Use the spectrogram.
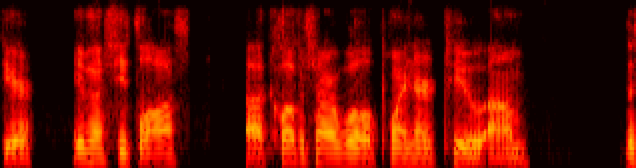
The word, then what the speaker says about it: Klobuchar: Klobuchar, but now everyone pronounces it differently. No, it's Klobuchar.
